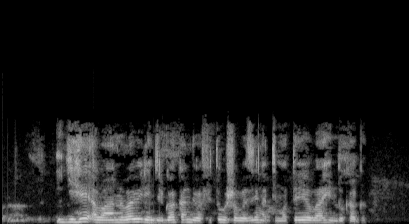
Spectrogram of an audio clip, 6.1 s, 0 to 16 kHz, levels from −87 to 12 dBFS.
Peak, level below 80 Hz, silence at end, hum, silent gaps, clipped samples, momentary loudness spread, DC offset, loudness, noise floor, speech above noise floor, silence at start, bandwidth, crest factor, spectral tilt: 0 dBFS; -54 dBFS; 0.65 s; none; none; under 0.1%; 11 LU; under 0.1%; -15 LUFS; -39 dBFS; 25 dB; 0.05 s; 7.6 kHz; 16 dB; -4.5 dB/octave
